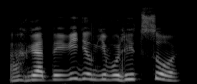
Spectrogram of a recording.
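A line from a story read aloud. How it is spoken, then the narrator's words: Pleased laughing. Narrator (Russian): засмеялся Руслан, явно довольный исходом ситуации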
